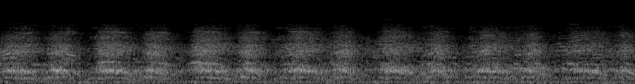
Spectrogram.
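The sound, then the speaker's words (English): A large crowd chants in unison, loud and steady, with a repeated rhythmic pulse of massed voices roughly twice per second throughout, and no single voice standing out. The crowd is chanting for wrestler AJ Styles as he comes up to his table to start an autograph signing. “And that's the crowd chanting for AJ Styles when he comes up to his table there to start signing for all of us.”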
